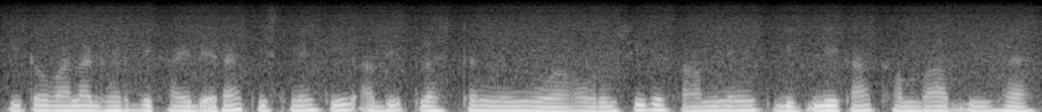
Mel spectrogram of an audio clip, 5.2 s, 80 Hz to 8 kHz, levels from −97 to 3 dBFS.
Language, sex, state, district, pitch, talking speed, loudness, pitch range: Hindi, male, Chandigarh, Chandigarh, 120 Hz, 275 wpm, -14 LUFS, 120-130 Hz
